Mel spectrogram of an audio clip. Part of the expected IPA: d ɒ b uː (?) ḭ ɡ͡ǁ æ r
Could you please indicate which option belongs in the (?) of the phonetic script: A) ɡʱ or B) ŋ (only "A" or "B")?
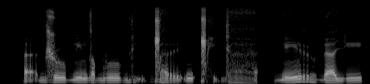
A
